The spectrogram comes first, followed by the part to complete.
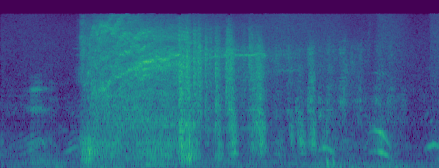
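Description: Radio-control drag car launching down the strip: a burst of tyre and motor noise about a second in, with a high motor whine that rises, holds briefly and then fades as the car runs away.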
